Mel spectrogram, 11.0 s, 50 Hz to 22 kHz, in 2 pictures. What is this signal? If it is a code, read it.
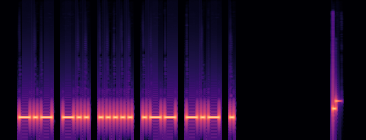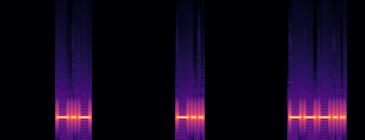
Morse code, heard as a keyed tone, about 22 wpm, spaced as for 12 wpm, 700 Hz. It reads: KD5WKE KD8
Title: USA Call Signs - 6 Characters - 8x Character Spacing - 22wpm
